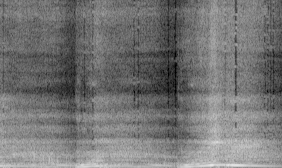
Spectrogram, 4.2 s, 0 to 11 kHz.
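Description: A BMW M5 engine revs repeatedly in sharp rising bursts, loud and nearby, with the last rev climbing highest before easing off.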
